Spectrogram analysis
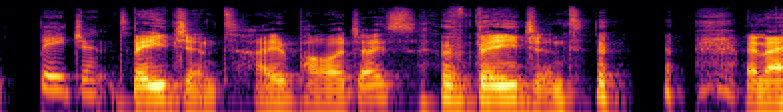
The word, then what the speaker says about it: Bagent: Bagent. I apologize. Bagent. And I had to look it up before the podcast. How do you say it? But Bagent, right?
